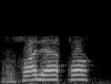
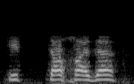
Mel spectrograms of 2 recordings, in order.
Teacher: خلق مرقق بين مفخمين، اتخذ مفخم بين مرققين · Term: الترقيق والتفخيم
